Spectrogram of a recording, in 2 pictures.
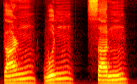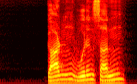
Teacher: Si ven cómo el nasal plosión desaparece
